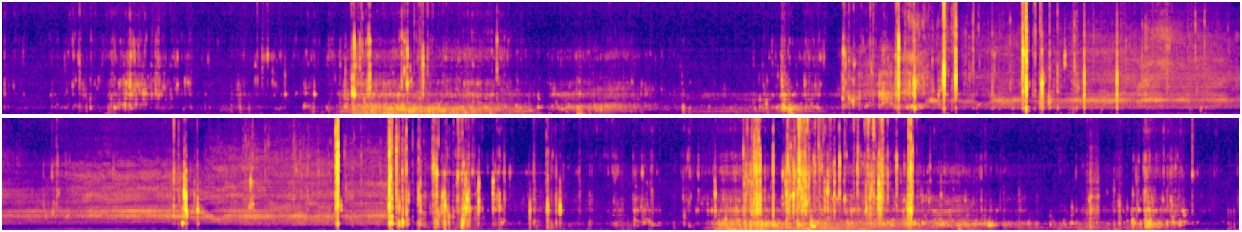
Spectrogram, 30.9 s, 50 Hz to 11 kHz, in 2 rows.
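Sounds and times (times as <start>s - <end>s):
muffled underwater gurgling rush: 3.9s - 30.4s
sharp clicks: 10.5s - 15.2s, 17.6s - 18.8s, 19.6s - 21.4s
water sloshing against camera housing: 10.5s - 15.3s.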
